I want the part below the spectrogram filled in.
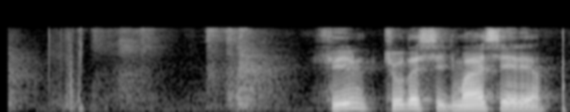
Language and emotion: Russian, neutral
